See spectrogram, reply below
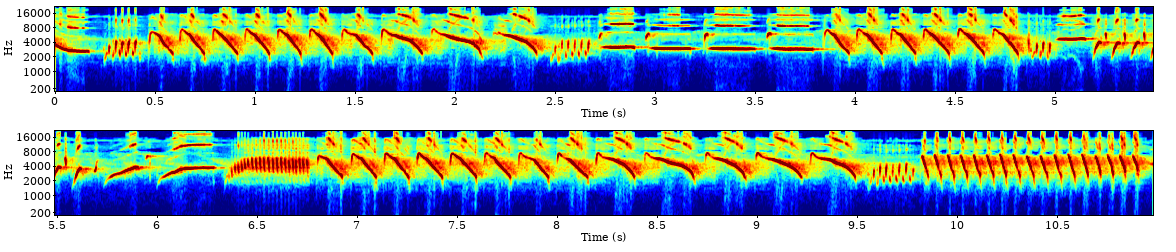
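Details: Song of a canary meant to teach young canaries: long fast rolling tours of repeated downslurred notes, broken by a steady piping phrase and pulsing chips, ending in a fast buzzy rattle.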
